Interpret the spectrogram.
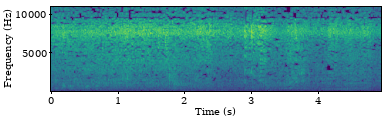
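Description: Okra in onion-tomato masala sizzling in a metal kadhai just after water has been added, with a spatula stirring through it. A steady hiss with a few faint scrapes around the middle.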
